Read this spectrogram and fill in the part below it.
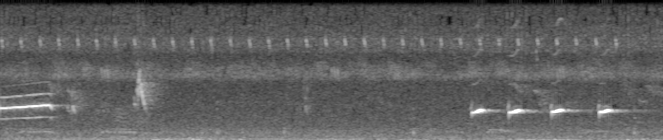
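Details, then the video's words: White-bellied drongo calling: an opening whistled note, then a run of four short, sharp rising notes about half a second apart, over a steady insect hum. "White Bellied Drongo Call"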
